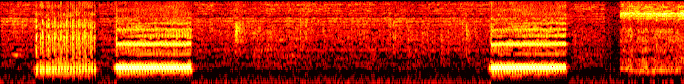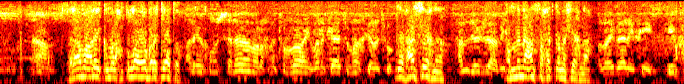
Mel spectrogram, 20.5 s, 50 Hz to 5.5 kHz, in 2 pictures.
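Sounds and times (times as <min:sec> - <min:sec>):
steady electronic telephone dialing tones: 0:00.6 - 0:02.9, 0:07.4 - 0:08.6
speech: 0:11.4 - 0:13.2, 0:13.8 - 0:20.5.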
